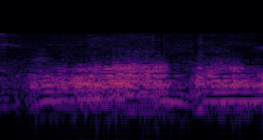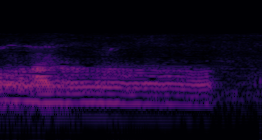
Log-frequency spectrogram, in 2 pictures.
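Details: A Rottweiler named Bruno, said to have an attitude, gives a long, low, rumbling grumble that rises and falls in pitch.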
